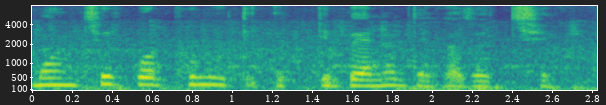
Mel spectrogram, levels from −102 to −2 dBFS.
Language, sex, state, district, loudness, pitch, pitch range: Bengali, female, Tripura, West Tripura, -17 LUFS, 240 Hz, 225-260 Hz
